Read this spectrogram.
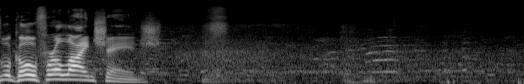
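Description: Hockey skates scrape across the ice.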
